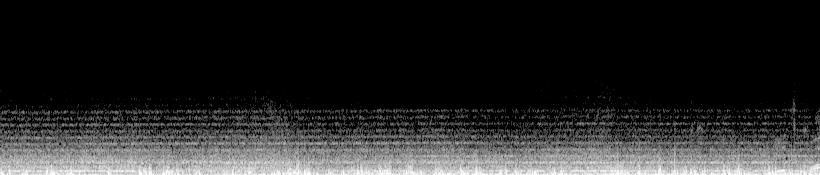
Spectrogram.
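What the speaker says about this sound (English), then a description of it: "you guys can hear it. The motor's on the hub in the back" Electric bike with a rear hub motor, heard while riding at speed: a constant, loud whirring hum with steady tones, mixed with wind and road rush, with no break throughout.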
